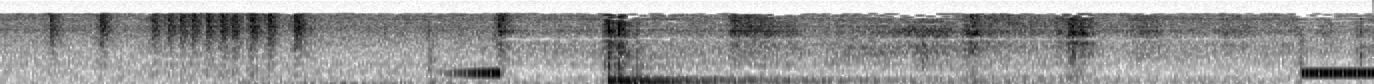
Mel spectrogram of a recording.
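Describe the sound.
Telephone line tones while a call to a guest is being placed: a short, steady electronic tone, then a louder burst of line noise, and the tone returning at the end. Faint clicks and hiss run between them.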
